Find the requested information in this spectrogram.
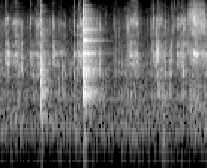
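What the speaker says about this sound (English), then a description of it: "my fork and stir it up. You see how nice and creamy it's getting?" A fork stirs creamy deviled egg filling in a bowl, making a few sharp clinks against the dish among soft scraping and mixing sounds, close and alone.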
